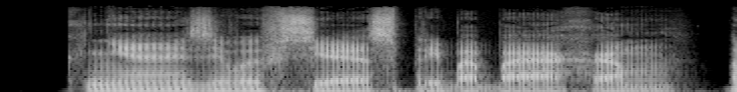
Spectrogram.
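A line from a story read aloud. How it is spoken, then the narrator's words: Grumbling. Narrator (Russian): проворчал Савелий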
